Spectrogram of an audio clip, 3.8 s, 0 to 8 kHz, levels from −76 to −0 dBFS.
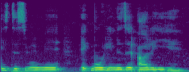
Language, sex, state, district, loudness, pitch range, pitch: Hindi, female, Arunachal Pradesh, Lower Dibang Valley, -16 LUFS, 165-180 Hz, 175 Hz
